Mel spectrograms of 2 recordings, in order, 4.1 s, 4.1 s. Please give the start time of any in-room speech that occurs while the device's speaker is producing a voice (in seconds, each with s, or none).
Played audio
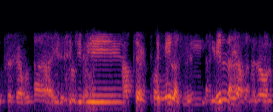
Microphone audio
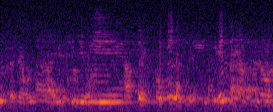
none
